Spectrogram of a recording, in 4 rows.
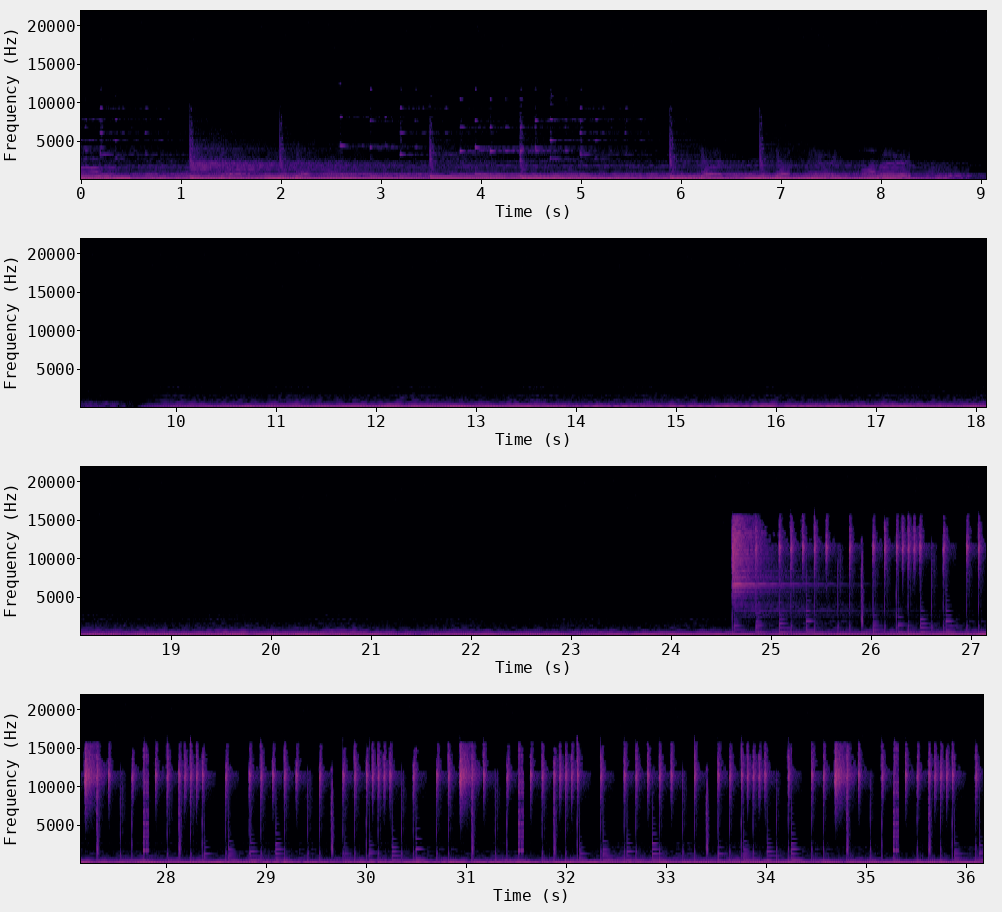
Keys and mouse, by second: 0.0 g, 0.8 s, 1.4 ctrl+z, 1.5 ctrl+z, 2.6 click, 2.9 g, 4.3 g, 6.2 click, 6.3-6.9 middle drag, 7.3 click, 7.6 g, 8.4 g, 9.1 middle drag, 9.3 KP_0, 10.0 shift+drag, 10.2 click, 10.4 shift+drag, 10.6 g, 11.4 click, 11.5 g, 11.9 click, 11.9 g, 13.3 shift+middle click, 14.1 click, 14.3 click, 14.4 click, 14.6 click, 14.9 click, 15.3 drag, 15.6 g, 17.4 z, 18.0 click, 18.6 click, 18.8 click, 18.9 shift+click, 22.7 shift+middle click, 24.2 shift+click, 24.3 shift+click, 26.2 click, 26.4 click, 26.4-27.9 drag, 29.0 click, 29.3 shift+click, 29.8 alt+click, 31.2 click, 31.9 click, 32.1 shift+click, 32.8 shift+middle click, 34.4 ctrl+l, 35.1 click, 35.3 click, 35.5 click.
